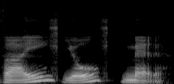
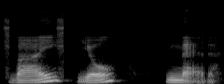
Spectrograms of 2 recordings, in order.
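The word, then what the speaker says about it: וַיֹּאמֶר: 그 다음에 알레프가 종성의 자리에 오게 되면은 그 알레프는 하는 소리가 있는 것이 아니라 묵음입니다. 소리를 내지 않아요. 묵음입니다. 그러니까 초성, 중성, 종성의 자리에 있지만 소리가 없으니까 여기서 끊어줘야 되고요. 발음하게 되면 바이, 요. 자, 그 다음에 나오는 맴, 세골, 레쉬까지 하게 되면 이건 간단하죠. 메르. 음절은 바이, 요, 메르. 바이, 요, 메르. 이런 식으로 발음하게 됩니다.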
